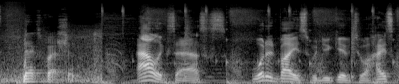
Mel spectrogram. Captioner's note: voiceover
